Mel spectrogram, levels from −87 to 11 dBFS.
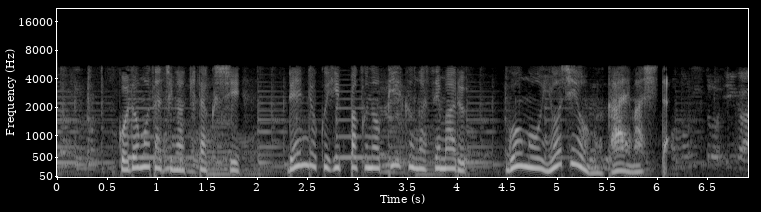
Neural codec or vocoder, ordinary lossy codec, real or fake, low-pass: none; none; real; 5.4 kHz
